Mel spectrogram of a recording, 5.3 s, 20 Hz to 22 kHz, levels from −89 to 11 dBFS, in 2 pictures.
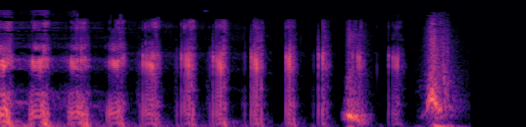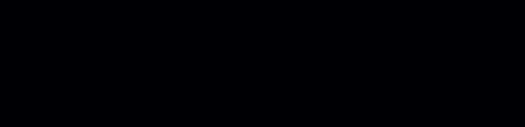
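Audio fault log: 0.38 to 1.85 s, Bluetooth SBC bit pool drop: the top end goes dull and a gritty grain creeps in, which fits the link squeezing the bit pool from 31 to about 13, near 94 kbps, starving the upper sub-bands and coarsening the rest until it recovers.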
